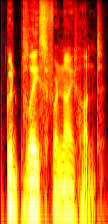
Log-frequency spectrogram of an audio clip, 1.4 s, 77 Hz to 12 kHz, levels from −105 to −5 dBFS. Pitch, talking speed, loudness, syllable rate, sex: 95 Hz, 220 wpm, -17 LUFS, 5.0 syllables/s, male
